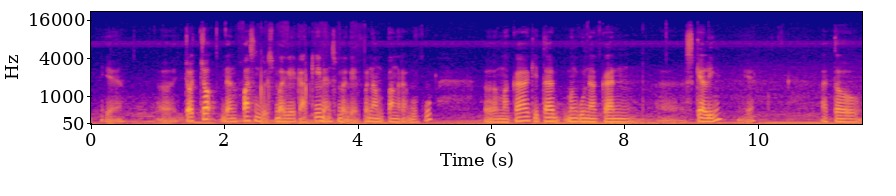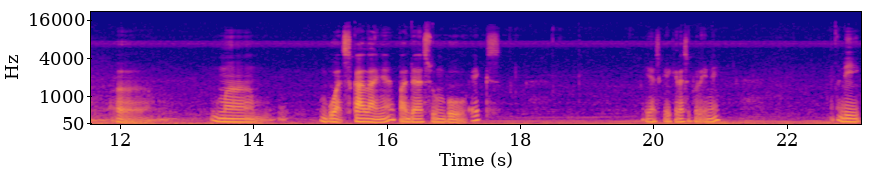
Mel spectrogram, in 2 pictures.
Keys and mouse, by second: 17.8 s.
